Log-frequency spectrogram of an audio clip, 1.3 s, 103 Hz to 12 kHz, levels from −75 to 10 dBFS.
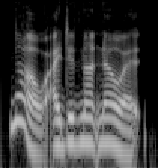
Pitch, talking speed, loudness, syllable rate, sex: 220 Hz, 275 wpm, -15 LUFS, 5.8 syllables/s, female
